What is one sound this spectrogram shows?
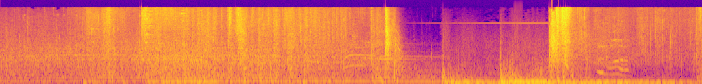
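Gunfire cracks and booms nearby.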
